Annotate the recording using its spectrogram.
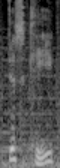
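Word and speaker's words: DSKY: and keypad known as the D s KY pronounced disc II on board both the CM and LM Mission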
